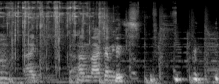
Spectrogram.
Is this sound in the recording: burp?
no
